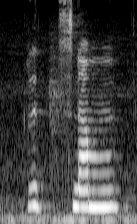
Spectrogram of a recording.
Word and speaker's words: ಕೃತ್ಸ್ನಂ: ಕ ಗ ಗಂಗದ ಅರ್ಧಂ ಕ ಮತ್ತೆ ರ ತ ಸ್ನ ಮೂರು ಅಕ್ಷರ ಇದೆ ಕೃತ್ಸ್ನಂ ಅವಶಂ ಶ ಅದ ನಂತರ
